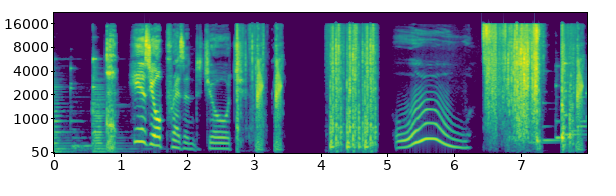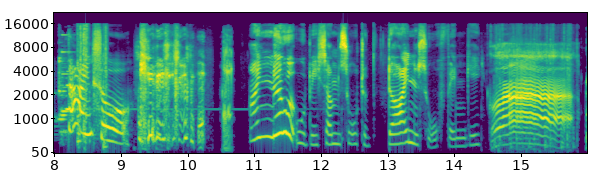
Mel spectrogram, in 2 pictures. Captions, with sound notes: (OINKS) Here's your present, George. (OINKS) -(RATTLES) -Ooh! (OINKS) Dinosaur! (LAUGHS) (OINKS) I knew it would be some sort of dinosaur thingy. (GROWLS)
